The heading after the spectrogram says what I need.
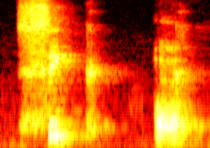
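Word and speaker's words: Sicko: Sick O. Se escribe S-I-C-K, que quiere decir enfermo en inglés.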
